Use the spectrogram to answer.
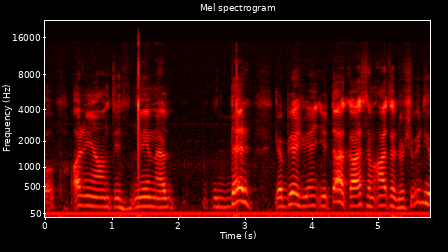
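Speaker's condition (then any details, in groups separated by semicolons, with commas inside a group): Cerebral palsy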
